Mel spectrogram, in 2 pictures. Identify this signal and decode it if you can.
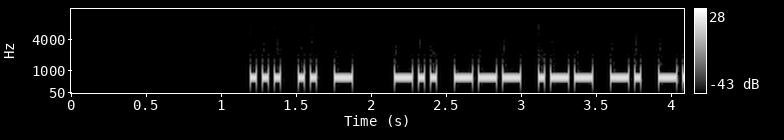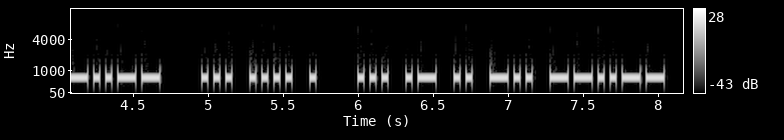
Morse code, heard as a keyed tone, about 32 wpm, 700 Hz. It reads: SIT DOWN, SHE SAID,
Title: Sentences from Top 1000 Words - Review Part 6 - 30wpm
